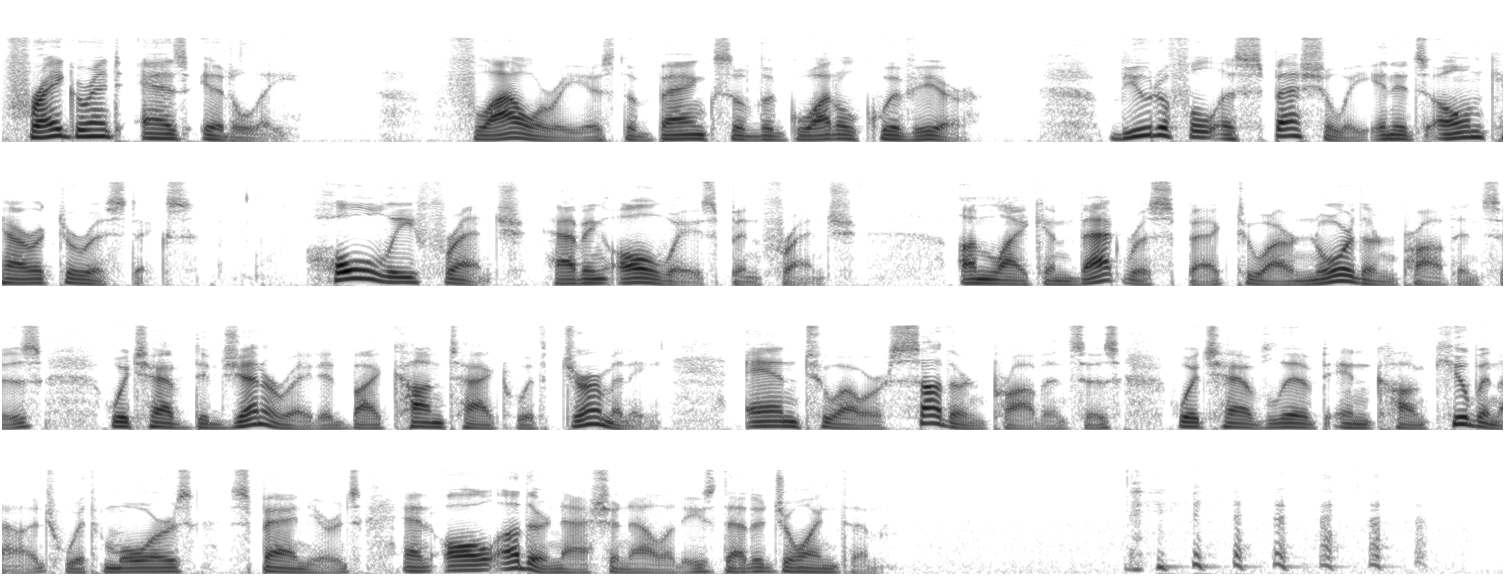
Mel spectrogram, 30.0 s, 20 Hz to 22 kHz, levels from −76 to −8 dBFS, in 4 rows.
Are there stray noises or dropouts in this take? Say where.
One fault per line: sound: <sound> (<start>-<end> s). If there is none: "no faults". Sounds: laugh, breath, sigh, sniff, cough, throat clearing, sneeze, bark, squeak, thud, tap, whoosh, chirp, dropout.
sound: laugh (28.1-29.7 s)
